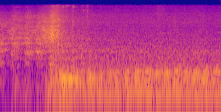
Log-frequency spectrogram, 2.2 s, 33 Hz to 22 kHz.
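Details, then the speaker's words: Chevrolet Impala SS LS4 V8 cold start after new plugs, wires and valve cover gaskets, nearly empty fuel tank: quick catch into smooth, even idle, no stumbling; previously misfired for a while on every cold start. "there it is oh that sounds good every time I would start it from cold it would misfire for a while"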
